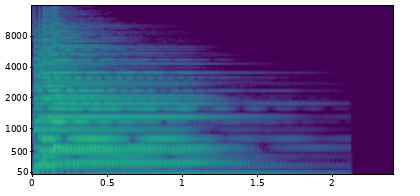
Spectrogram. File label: G Suspended 4th, Guitar, Gsus4 chord; strummed; JGuitar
